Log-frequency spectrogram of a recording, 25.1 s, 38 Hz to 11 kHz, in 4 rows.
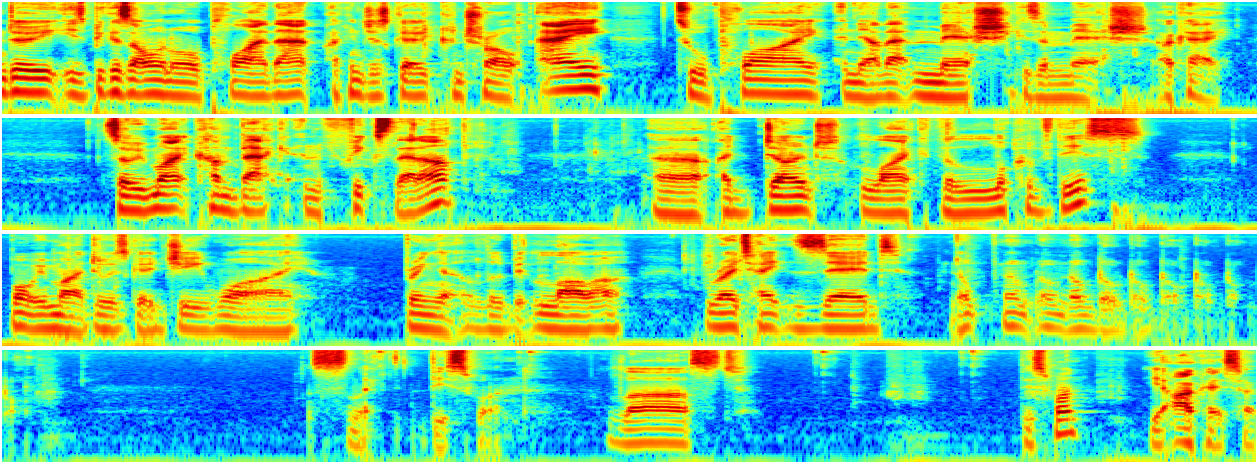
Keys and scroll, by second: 2.6 ctrl+a, 5.0 KP_7, 5.4 g, 9.1 Tab, 9.3 Tab, 11.3 KP_3, 11.8 KP_1, 12.8 g, 16.0 r.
